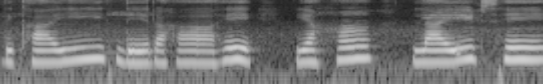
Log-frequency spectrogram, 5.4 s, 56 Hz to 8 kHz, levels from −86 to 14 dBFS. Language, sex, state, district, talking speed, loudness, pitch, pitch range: Hindi, female, Madhya Pradesh, Bhopal, 75 wpm, -13 LUFS, 210 Hz, 205-240 Hz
